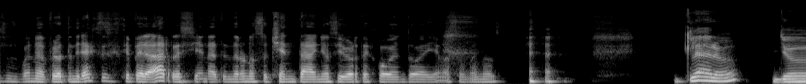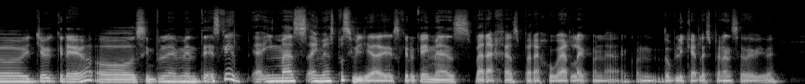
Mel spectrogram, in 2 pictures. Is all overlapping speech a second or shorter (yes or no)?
yes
